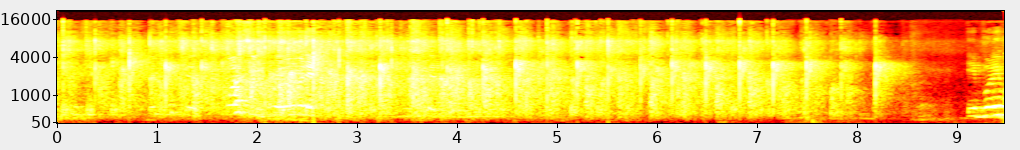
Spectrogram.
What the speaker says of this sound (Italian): Io vorrei lasciare intanto un applauso.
